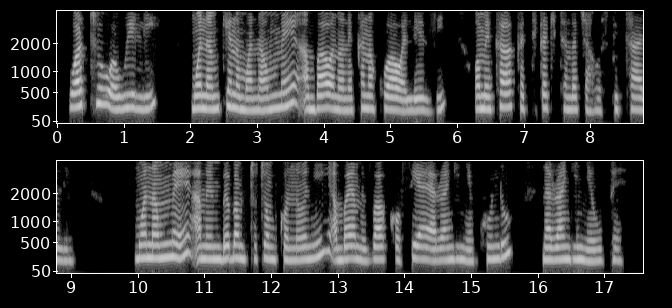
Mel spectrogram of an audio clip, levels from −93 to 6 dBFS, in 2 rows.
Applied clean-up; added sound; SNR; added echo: none; none; none; none.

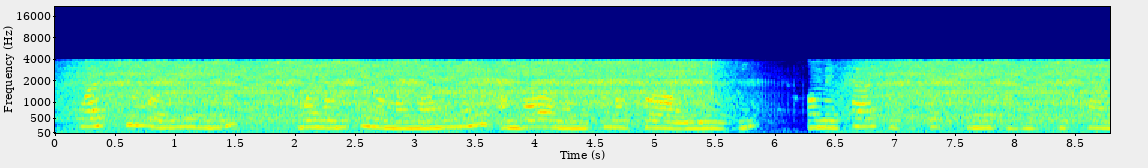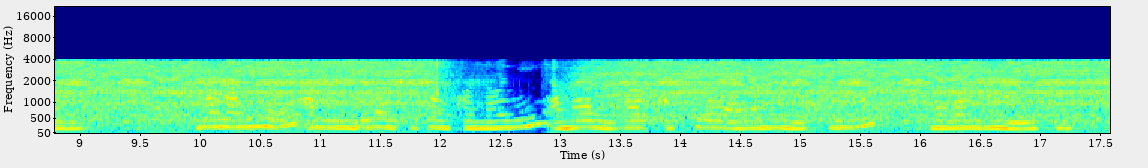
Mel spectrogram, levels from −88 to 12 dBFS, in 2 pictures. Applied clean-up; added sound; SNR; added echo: none; Domestic sounds, home sounds; -1 dB; reverberation time 0.2 s.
